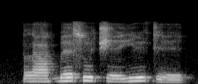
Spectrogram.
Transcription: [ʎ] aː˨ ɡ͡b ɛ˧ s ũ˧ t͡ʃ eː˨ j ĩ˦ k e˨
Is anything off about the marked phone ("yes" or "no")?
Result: yes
